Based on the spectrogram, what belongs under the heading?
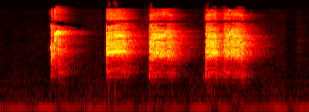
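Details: Sindhi black francolin giving its harsh call: one brief rasping note, then three drawn-out scratchy notes, each about half a second and closely spaced, over a faint low hum.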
